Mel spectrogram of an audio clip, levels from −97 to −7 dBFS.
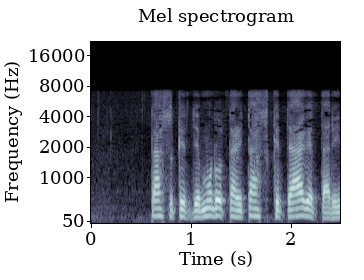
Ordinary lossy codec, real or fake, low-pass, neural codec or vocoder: none; real; 7.2 kHz; none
